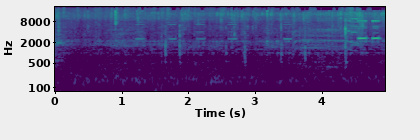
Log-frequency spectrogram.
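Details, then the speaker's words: Latch.It metal RV/camper door latch and deadbolt operated by key fob from outside: quiet background, then a short motor whirr and clean confirmation beeps as the deadbolt locks; normal lock operation. "Press and lock, you hear that beep, and it's confirmed that it's locked if you have the sound turned on."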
